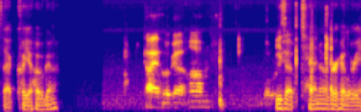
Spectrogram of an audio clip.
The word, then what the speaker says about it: Cuyahoga: What were his margins in Franklin and how do you even pronounce that? Cuyahoga? Cuyahoga.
